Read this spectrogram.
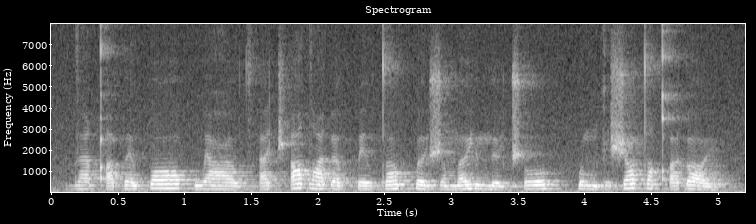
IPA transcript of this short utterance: dai̯qʼapɛu̯pɔ | wɛʕɒu̯t͡sʼat͡ʃʼɐ dˤai̯ɗɐu̯k͡peu̯tɒu̯ k͡pəy̯ʃɔmɐy̯ ɾʲomɾʲɔy̯t͡ʃʼo | k͡pomɡeʃɒ tɔqʼoɗɒy̯

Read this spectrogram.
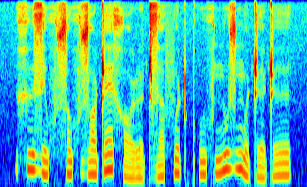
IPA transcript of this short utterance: xɨ˥ze˧xʷsɔ˧xʷ zɔ˧ʈɛ˥xɔ˩ ɭɐ˩ʈzɐ˧fo˥ʈ kʷʼe˧xʷ nu˥zŋʷi˩ʈɘ˩ʈɘ˧

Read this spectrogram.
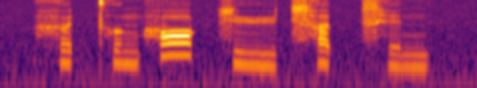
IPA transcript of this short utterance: hɵ˨t̚t̪ʰʊ˨ŋhɔː˥k̚ syː˨˩t͡sʰɐ˧t̚t͡sʰɪ˨ŋ

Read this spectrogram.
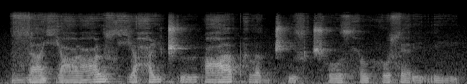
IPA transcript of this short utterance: ɮaçiʕɯ ʕɯɬçɛ ħit͡ʃʼɯ | ʕapʰlʌɡt͡ʃʼiɬ t͡ʃʰosħu hoɬɛɾi ri

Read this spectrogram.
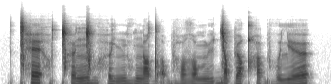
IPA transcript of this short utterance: ǀʰɛho̤ǀʰœ ŋ͡ǀo̤hɵj no̤ŋʉ dˤo̰bʱoðˤo mʉɟɑ pʉqʰʉbʱo lʲœ

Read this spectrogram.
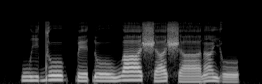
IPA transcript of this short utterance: wi˧doː˦k͡pe˧ ɗoː˧waː˦ʃa˨˦ ʃaː˨ ɾã˦jo˨

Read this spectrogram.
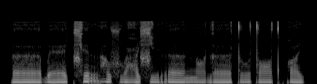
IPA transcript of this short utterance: ɜːɓɛː t͡ɕʰɪrɦʌsʷɜʕɪ ɕirɜː ŋɑɡɜːtʊːtɒːt qʷi

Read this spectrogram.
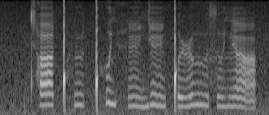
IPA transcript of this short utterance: cʰaːǃʰʉːǃʰʊlʲ hẽːɟẽːǃɯ ɭɯːsɯ lʲã

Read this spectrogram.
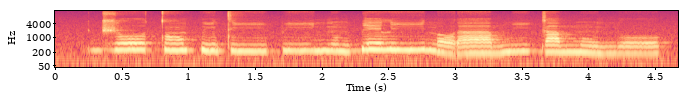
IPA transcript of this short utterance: d͡ʒoː˦tɔ̃˦ pĩ˧tiː˧ piː˦ɲũ˦ ɡ͡be˦ liː˦nɔ˨ɾaː˧ miː˦ɡa˦ mũ˦˨ɲoː˦

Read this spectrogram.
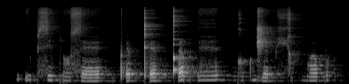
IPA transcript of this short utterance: ʔi̤˥psi˧p ɾɔ̤˧sɛ˩ | pʼɛ˩pkʼɛ˩˧p qʼi˧pʔɛ̤˥ | ɡɔ̤˥pd͡ʒɛ˩˧pçɔ̤˧˥pbʌ˥p

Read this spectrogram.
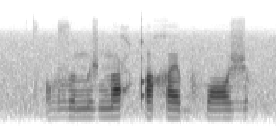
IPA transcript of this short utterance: t͡sʼɔ̤zʊnʊʒnɒħ qʼəχɛb fɔʒ

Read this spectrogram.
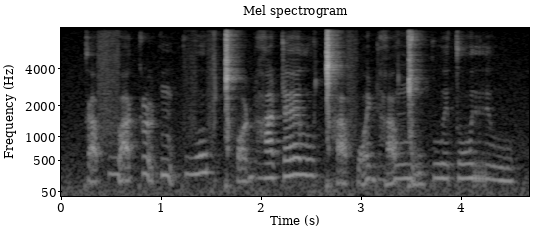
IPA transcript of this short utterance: ka̰fva̰kɭo̰ʈ no̰kvofǀʰɔ̰ ɖʱaʈɛlu ǀʰa̰f ɔ̰e̯ɖʱa̰o̯ŋ͡ǀṵkue̯ torʲu

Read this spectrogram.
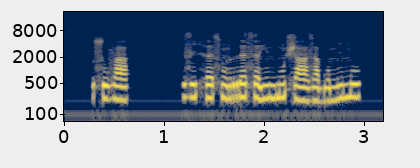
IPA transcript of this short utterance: su˨va˨ | zi˨hɛ˨˦ sũ˨rɛ˦ sɛ˨jĩ˦ɡ͡bũ˦ ʃaː˨za˨bo˨ mi˦mu˦

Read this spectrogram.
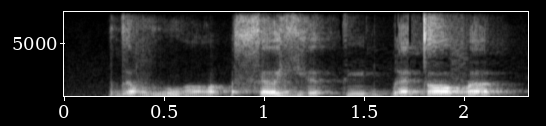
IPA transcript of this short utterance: dʌvṳwɔ̤ | səzʲə | nʲʊɡ͡bɜtɔvʌ

